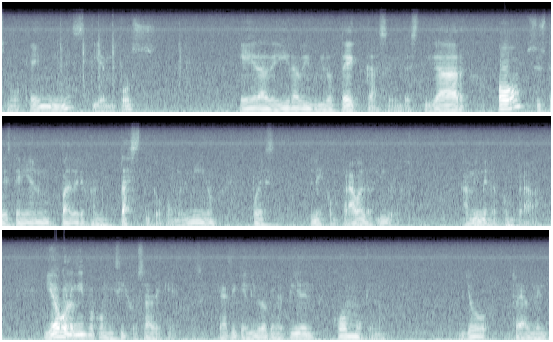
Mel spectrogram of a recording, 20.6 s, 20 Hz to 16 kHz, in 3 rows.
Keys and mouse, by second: 0.8 d, 2.3 d, 2.8-10.1 drag, 19.1 click.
